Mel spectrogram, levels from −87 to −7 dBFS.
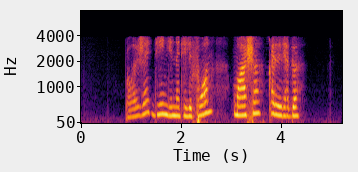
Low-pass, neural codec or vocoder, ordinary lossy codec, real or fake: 7.2 kHz; codec, 16 kHz in and 24 kHz out, 0.6 kbps, FocalCodec, streaming, 4096 codes; AAC, 16 kbps; fake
